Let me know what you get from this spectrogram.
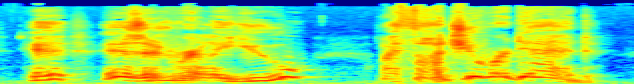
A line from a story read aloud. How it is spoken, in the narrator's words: he gasped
